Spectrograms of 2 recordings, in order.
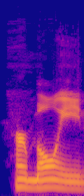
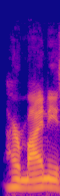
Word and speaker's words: Hermione: that I really read and I remember I mispronounced Hermione in my mind right I thought it was like Herm Moine or I was like what a weird name I why would you name your child that Hermione sounds a lot prettier than Herm Moine but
